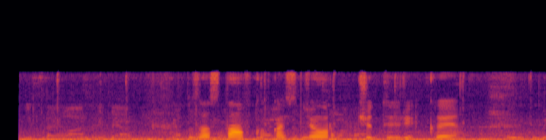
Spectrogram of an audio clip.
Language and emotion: Russian, neutral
